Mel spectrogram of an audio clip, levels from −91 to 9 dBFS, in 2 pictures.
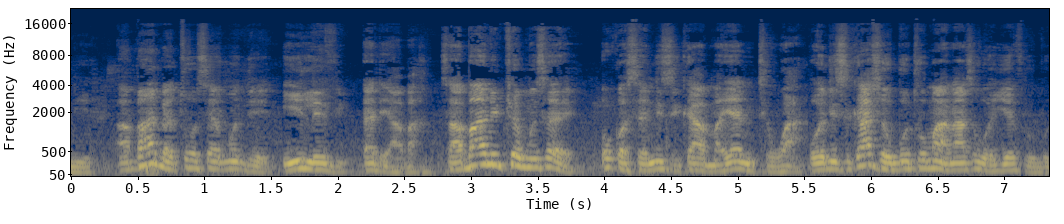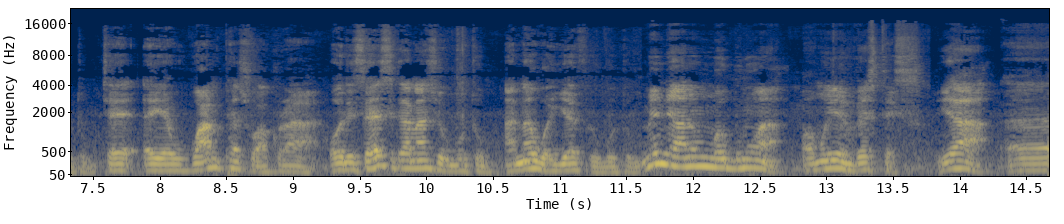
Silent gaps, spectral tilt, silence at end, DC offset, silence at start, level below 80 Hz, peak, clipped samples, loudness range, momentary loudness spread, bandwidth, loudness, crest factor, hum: none; -6 dB/octave; 0 s; under 0.1%; 0 s; -46 dBFS; -4 dBFS; under 0.1%; 1 LU; 9 LU; 16.5 kHz; -20 LUFS; 16 dB; none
